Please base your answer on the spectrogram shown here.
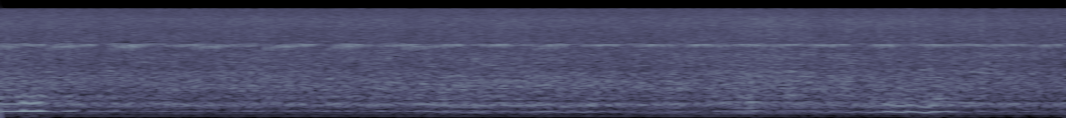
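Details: Bees hum in a thick, continuous buzz, individual insects sweeping nearer at the start and again near the end, their wing tones sliding slightly in pitch over the constant swarm drone.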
